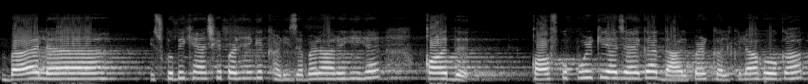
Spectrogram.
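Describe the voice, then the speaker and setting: A woman teaching Quran recitation, giving brisk explanations between slow, drawn-out recited verses. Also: sits high, a little mellow. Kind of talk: tajweed lesson, explaining and reciting. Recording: echoey room with long reverb and faint music.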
